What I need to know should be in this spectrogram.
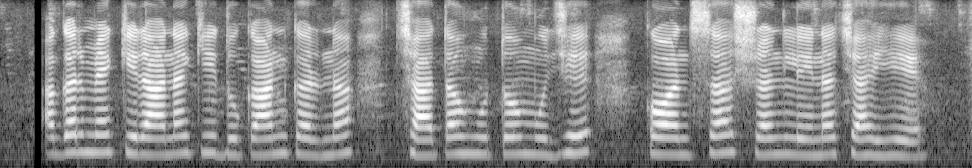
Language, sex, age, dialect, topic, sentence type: Hindi, female, 18-24, Marwari Dhudhari, banking, question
